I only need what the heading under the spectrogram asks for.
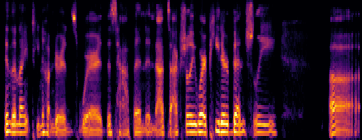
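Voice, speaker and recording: Gravelly-voiced woman rambling through a film recap. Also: on the low side, very animated, moderate pace, a little mellow, no room sound, dull audio. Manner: rambling retelling full of fillers and restarts, acting out quotes. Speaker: podcast co-host. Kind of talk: casual podcast film recap.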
